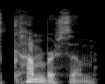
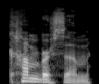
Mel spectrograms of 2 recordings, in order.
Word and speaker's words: cumbersome: The next word is cumbersome. The word cumbersome has three syllables and the stress is on the first syllable.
